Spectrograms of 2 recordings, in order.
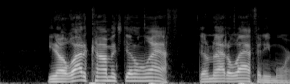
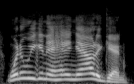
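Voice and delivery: higher, chirpy fake warmth; fake friendly; 9 semitones higher, faster than usual. Shown as a demonstration. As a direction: sound eager to be pals. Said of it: "I was talking to a made-up person".

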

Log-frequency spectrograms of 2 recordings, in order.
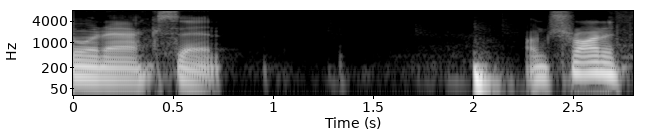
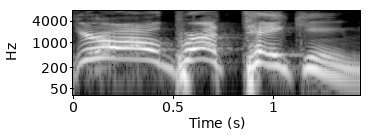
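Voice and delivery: much higher, shouted put-on voice; Keanu shouting; 9 dB louder than usual. Keanu impression peaking into a loud shout. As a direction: shout it to the whole crowd. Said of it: "I want you to do Winston".

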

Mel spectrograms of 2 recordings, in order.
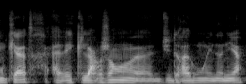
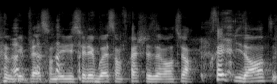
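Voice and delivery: upbeat host welcome, raised and louder; show intro; 4 semitones higher, 5 dB louder than usual. Acted. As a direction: open the show like a tavern host.

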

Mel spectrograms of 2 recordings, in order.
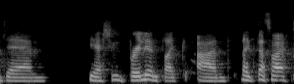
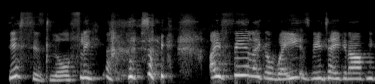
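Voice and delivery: a laugh in the voice, louder and higher; laughing relief; 7 semitones higher, 7 dB louder than usual. Retold or imitated. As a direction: giggle with relief. Relief during section, laughing.

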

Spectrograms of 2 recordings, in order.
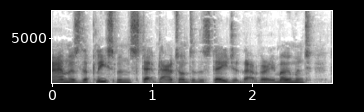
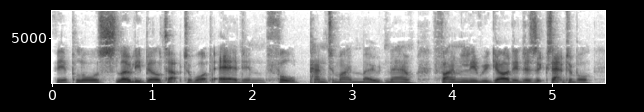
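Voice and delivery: ordinary delivery

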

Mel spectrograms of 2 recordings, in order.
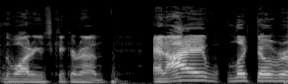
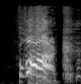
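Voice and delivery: high, loud mock-child shout; proud little-kid yell; 14 semitones higher, 9 dB louder than usual. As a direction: show off the new word at full volume. Imitating kid yelling to his dad.

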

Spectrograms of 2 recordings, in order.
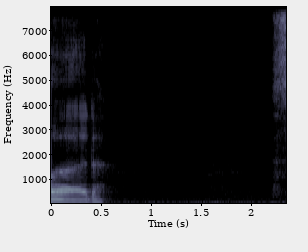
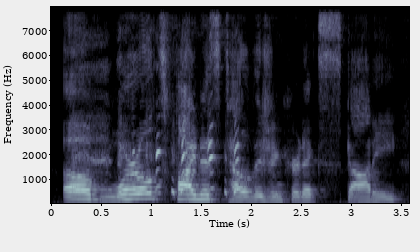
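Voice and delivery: ordinary delivery

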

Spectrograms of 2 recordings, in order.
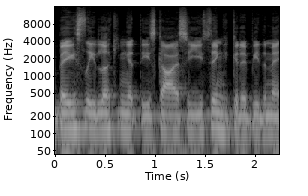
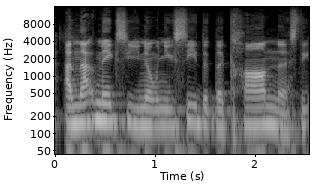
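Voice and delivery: ordinary talk

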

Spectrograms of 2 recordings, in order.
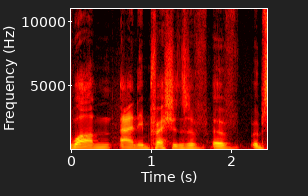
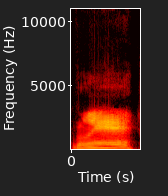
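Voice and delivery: higher-pitched grumbling "meh"; mock disgruntled meh; 4 semitones higher than usual. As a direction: bleat out a sulky meh. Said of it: "he was like".

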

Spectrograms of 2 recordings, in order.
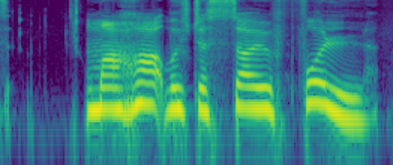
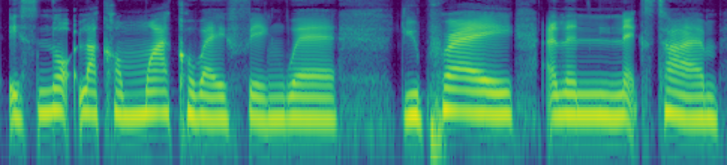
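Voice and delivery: usual speaking voice

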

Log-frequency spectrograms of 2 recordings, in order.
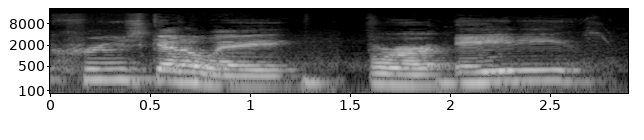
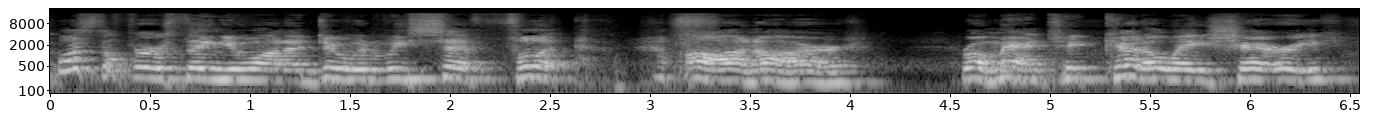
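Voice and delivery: put-on doting old husband, pitched up; Barry Ovaltine; 5 semitones higher than usual. Husband to wife before their birthday cruise, higher old-man voice. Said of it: "I'm Barry Ovaltine".

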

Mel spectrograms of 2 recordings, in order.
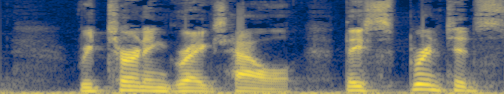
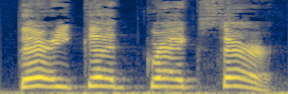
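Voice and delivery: high, squeaky little subordinate; small voice; 14 semitones higher, 3 dB louder than usual. A narrator's reading. Third-grade leader answering his general, small voice. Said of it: "said a small voice".

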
